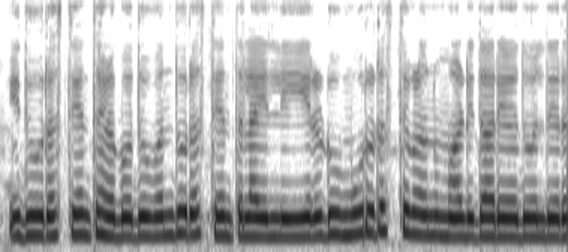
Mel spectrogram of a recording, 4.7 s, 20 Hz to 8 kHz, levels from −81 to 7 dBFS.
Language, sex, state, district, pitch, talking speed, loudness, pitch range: Kannada, female, Karnataka, Shimoga, 225 Hz, 200 wpm, -11 LUFS, 220-240 Hz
